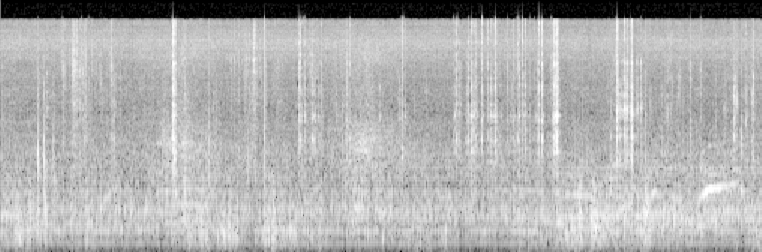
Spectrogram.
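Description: Faint, irregular clicks and rustling as nylon tie-down strap webbing is handled and tied off.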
